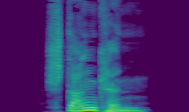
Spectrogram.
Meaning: first/third-person plural preterite of stinken
- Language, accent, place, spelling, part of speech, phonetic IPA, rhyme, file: German, Germany, Berlin, stanken, verb, [ˈʃtaŋkn̩], -aŋkn̩, De-stanken.ogg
